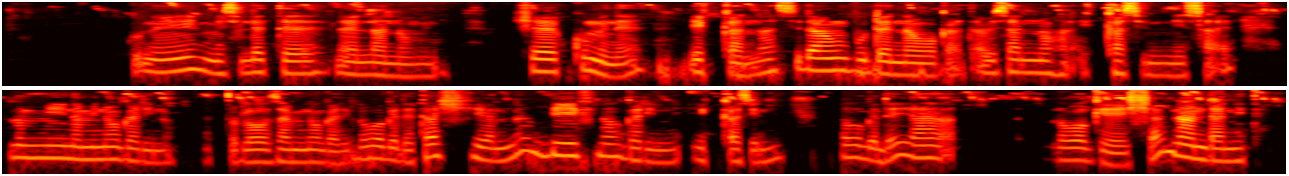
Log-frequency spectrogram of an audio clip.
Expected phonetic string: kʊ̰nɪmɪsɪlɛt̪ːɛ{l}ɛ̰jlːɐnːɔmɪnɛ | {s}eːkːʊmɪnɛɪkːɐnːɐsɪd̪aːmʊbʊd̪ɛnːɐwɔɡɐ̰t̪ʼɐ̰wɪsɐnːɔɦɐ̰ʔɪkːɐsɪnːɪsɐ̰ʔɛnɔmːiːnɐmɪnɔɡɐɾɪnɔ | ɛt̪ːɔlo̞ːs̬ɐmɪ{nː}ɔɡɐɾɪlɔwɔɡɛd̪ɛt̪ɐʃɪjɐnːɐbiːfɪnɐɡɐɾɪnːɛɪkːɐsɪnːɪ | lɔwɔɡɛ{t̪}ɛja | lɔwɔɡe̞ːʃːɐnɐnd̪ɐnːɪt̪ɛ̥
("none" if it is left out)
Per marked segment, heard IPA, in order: l, ʃ, n, d̪

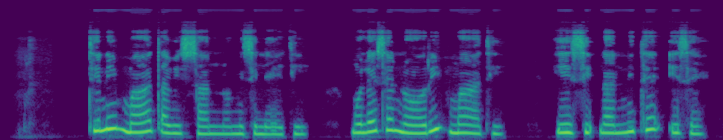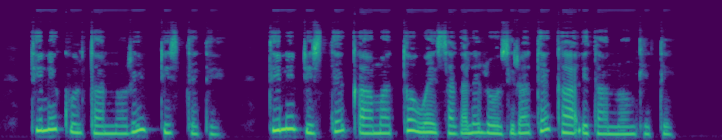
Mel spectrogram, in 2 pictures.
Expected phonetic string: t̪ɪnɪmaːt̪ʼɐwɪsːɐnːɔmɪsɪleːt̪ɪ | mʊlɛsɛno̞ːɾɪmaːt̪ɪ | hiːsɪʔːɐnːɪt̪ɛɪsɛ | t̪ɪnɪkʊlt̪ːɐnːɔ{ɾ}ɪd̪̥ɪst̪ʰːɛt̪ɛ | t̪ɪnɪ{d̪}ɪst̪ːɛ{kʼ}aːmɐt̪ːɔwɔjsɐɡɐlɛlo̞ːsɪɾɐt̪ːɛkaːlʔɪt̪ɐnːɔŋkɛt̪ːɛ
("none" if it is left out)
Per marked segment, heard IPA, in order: ɾ, d̪, kʼ

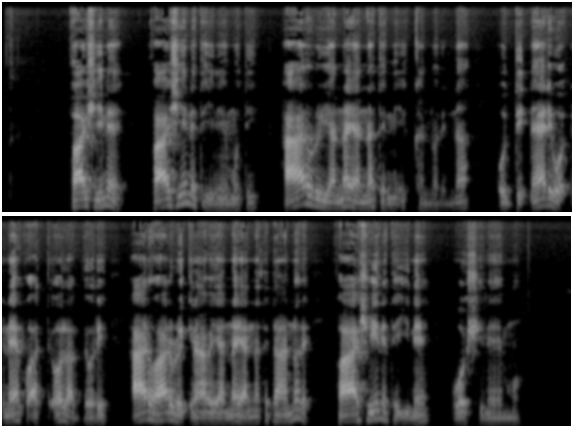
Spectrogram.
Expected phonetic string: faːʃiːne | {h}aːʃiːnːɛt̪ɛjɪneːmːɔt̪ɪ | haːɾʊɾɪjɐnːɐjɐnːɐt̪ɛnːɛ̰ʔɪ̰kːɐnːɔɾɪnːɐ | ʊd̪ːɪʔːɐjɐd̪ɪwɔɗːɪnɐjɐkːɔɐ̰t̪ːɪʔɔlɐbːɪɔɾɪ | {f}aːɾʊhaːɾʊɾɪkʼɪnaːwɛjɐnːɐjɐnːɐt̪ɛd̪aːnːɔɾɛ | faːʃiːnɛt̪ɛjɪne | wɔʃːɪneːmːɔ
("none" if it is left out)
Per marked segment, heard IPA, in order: f, h

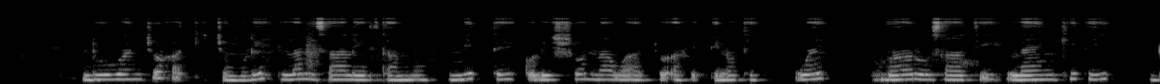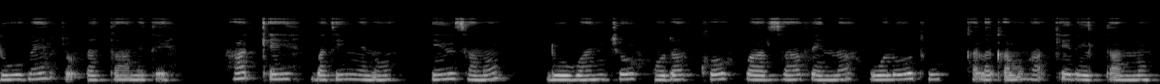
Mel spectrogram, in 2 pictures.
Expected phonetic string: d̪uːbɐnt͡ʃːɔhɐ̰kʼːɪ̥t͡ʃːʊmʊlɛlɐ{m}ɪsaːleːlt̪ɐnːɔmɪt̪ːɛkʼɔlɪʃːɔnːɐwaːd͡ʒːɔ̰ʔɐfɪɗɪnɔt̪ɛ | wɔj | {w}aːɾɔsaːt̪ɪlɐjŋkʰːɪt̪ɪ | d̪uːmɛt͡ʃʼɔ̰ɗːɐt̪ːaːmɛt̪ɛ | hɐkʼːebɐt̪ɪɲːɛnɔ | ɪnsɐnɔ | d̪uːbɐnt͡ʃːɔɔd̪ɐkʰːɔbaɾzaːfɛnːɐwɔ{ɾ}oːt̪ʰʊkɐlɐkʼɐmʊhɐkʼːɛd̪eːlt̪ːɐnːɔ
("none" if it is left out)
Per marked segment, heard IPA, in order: m, b, l

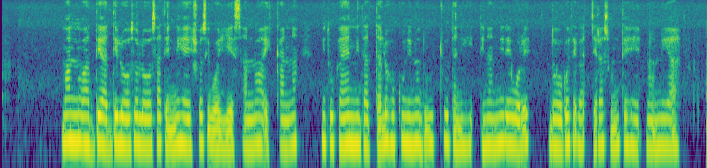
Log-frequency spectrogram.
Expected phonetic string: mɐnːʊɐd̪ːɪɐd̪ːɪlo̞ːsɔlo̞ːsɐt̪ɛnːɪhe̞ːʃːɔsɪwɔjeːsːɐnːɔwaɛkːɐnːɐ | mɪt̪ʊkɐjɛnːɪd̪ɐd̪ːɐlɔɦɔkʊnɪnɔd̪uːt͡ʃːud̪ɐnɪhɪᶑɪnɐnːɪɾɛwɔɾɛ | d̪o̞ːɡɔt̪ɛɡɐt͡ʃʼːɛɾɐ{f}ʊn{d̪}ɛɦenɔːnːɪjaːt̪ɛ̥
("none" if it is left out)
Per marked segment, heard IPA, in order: s, t̪

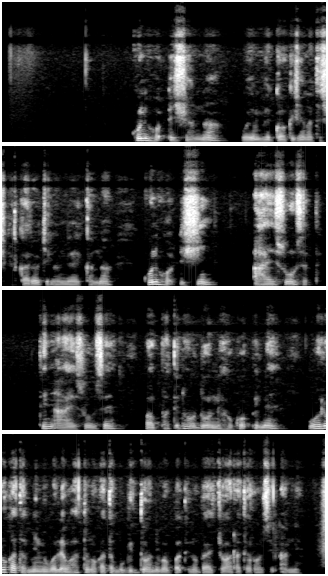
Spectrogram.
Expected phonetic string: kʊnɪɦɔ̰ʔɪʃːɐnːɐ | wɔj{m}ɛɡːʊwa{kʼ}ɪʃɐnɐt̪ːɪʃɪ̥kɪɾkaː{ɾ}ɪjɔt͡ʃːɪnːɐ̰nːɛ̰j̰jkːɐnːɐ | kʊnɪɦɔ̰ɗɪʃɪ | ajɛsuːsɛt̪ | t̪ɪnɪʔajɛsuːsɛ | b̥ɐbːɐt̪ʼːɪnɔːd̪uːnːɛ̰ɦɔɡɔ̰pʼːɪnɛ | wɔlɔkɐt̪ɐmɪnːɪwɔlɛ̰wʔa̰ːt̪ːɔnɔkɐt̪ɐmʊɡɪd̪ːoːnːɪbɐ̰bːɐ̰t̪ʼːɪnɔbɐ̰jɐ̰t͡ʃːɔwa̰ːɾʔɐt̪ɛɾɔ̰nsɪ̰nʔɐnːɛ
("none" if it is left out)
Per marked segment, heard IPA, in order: m, k, ɾ

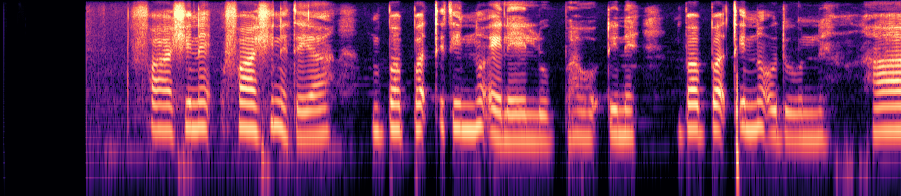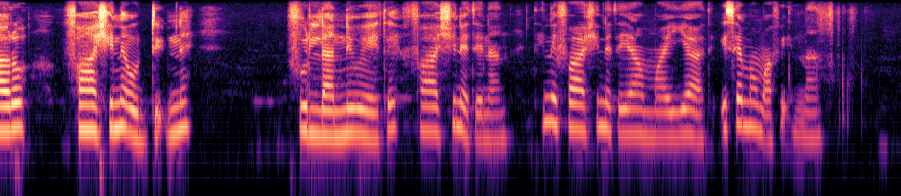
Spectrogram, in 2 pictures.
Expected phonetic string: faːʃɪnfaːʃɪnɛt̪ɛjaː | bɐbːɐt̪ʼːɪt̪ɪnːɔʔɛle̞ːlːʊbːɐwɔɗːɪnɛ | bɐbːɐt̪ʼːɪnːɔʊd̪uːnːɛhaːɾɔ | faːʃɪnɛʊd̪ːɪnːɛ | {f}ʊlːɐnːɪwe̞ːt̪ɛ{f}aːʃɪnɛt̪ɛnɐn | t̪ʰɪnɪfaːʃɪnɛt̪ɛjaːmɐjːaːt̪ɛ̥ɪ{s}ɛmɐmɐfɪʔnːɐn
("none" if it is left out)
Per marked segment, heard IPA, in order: f, f, s

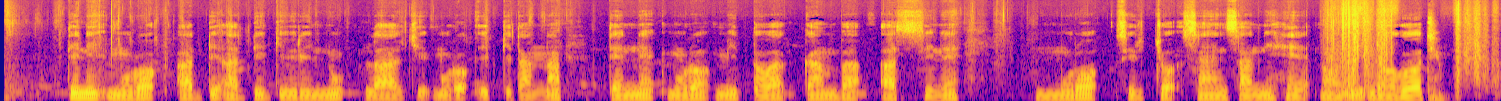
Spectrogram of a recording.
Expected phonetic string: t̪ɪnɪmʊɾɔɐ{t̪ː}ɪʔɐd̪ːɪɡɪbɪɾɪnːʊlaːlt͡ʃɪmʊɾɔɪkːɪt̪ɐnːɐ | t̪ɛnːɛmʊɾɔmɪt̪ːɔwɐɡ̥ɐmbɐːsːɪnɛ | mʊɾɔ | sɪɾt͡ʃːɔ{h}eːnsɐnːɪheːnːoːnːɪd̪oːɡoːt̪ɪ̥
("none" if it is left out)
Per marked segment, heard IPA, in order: d̪ː, s

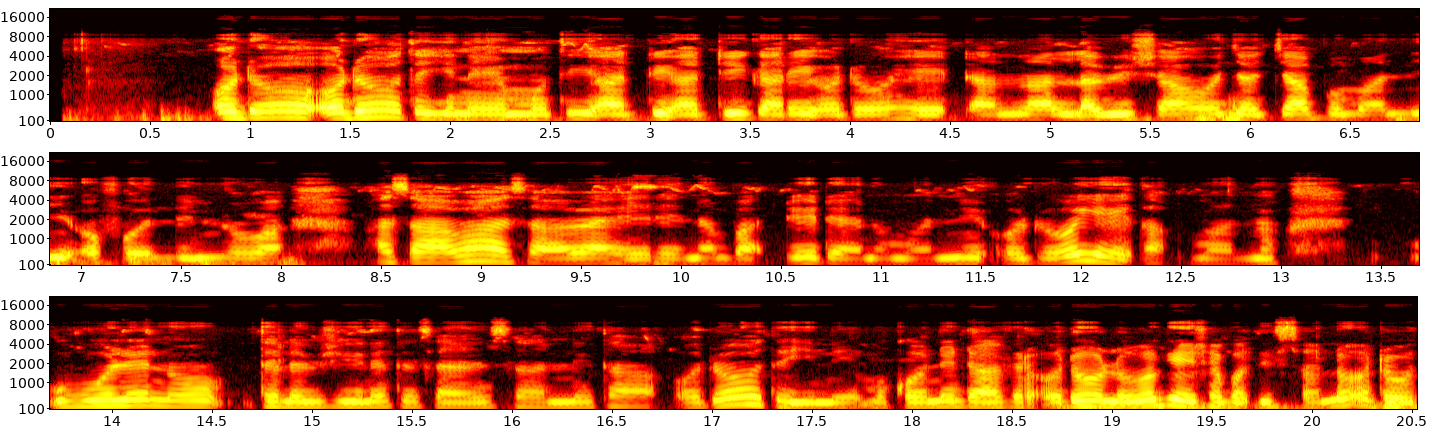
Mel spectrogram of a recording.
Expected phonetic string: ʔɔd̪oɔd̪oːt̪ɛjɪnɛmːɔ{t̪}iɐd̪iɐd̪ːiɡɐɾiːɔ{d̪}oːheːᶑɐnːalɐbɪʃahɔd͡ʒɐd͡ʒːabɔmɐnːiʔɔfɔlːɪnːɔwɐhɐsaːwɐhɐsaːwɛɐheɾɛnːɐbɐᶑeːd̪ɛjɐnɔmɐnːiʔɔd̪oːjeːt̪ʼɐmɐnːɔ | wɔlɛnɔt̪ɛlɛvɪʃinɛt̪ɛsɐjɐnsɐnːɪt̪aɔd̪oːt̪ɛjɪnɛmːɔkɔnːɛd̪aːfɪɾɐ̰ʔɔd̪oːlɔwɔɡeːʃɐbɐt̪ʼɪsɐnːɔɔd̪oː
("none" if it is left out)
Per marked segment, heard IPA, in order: t̪, d̪

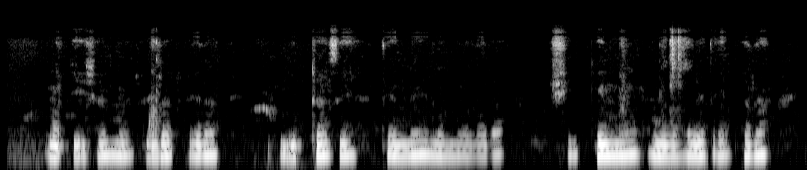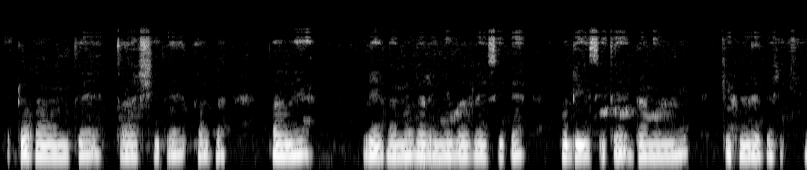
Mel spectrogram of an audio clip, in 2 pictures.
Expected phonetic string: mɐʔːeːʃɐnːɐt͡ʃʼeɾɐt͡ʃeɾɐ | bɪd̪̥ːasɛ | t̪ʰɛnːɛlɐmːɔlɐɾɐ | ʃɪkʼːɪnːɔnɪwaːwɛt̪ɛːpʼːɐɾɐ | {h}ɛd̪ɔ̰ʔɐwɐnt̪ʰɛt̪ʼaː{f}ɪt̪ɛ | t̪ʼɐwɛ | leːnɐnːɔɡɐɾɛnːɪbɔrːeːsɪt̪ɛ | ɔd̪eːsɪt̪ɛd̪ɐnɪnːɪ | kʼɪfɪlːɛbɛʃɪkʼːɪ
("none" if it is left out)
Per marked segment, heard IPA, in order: h, ʃ

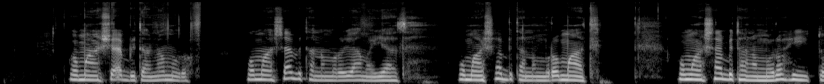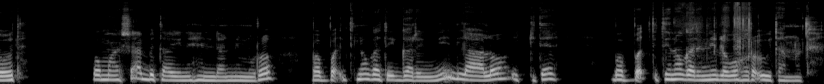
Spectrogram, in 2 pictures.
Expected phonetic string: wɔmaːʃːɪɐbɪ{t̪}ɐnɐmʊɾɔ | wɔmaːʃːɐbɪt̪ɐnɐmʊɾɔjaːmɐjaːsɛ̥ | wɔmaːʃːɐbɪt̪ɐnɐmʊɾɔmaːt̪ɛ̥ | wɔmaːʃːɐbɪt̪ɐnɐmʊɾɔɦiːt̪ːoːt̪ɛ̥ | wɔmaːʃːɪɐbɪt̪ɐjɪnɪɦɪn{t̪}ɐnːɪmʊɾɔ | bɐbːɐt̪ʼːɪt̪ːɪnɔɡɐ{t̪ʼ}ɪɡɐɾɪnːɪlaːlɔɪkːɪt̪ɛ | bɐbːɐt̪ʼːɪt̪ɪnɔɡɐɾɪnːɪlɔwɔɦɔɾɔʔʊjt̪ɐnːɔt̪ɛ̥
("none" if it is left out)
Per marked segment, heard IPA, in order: t̪, d̪, t̪

